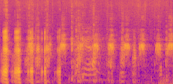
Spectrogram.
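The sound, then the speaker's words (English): Several ducks in the countryside quack in quick, overlapping bursts at feeding time, a busy chorus of nasal calls with steady rhythm throughout, no talking over them. “I want to hold a duck.”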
